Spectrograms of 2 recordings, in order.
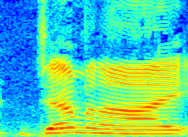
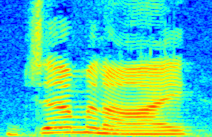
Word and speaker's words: Gemini: off by talking about how do you pronounce this? Because there's the constellation Gemini, but I've also heard this pronounced Gemini. And so, Beth, what's going on with the pronunciation here? Right. Well, I've always heard it Gemini, and that's just where I land. So when I reference it, I'm going to say Gemini, but Gemini or Gemini, both are correct.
